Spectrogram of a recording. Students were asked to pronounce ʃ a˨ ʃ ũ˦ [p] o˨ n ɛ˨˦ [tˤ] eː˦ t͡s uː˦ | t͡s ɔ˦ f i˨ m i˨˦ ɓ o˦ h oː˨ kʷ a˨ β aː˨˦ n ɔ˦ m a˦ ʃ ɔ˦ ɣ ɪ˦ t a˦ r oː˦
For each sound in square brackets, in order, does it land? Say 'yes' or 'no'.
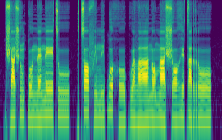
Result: no, no

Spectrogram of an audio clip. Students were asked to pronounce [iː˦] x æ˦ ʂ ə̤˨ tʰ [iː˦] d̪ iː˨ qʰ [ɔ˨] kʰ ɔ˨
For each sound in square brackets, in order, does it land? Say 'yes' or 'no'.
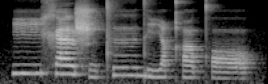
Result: yes, no, no

